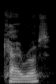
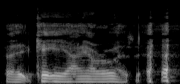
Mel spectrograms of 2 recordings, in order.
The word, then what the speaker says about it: Kairos: Pronounced it right? Kairos, Kairos.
